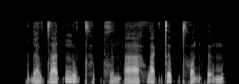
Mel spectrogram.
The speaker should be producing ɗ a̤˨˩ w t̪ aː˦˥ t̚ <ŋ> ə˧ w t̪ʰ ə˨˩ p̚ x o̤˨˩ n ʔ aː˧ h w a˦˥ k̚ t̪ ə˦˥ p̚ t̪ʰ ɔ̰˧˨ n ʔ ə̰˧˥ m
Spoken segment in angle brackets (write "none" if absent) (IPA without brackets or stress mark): ŋ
